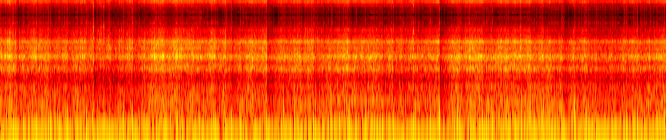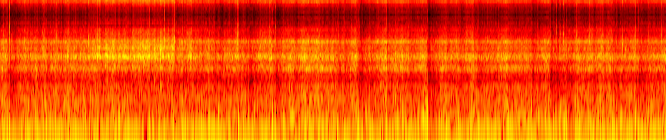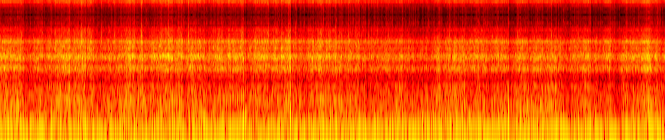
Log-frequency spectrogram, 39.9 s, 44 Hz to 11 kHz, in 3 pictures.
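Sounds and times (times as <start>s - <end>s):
tyres rumbling on asphalt: 0.0s - 39.9s
wind buffeting microphone: 0.0s - 39.9s.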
